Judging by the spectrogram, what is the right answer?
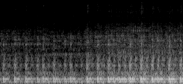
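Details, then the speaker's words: Honda Vision scooter after new barrel, piston, cylinder head and crank: quick, even putter at low steady idle, no ticking or tapping; normal idle. "But that sounds so good. I'm so chuffed."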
